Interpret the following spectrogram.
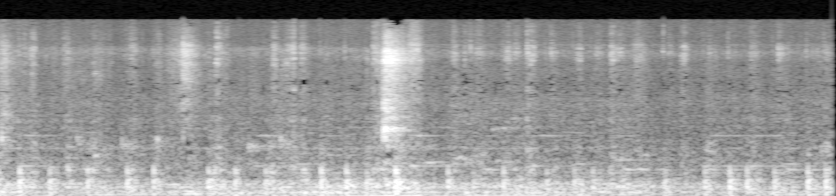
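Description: Faint strokes of a Sharpie permanent marker writing on a sheet of paper, with one louder stroke about three seconds in.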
